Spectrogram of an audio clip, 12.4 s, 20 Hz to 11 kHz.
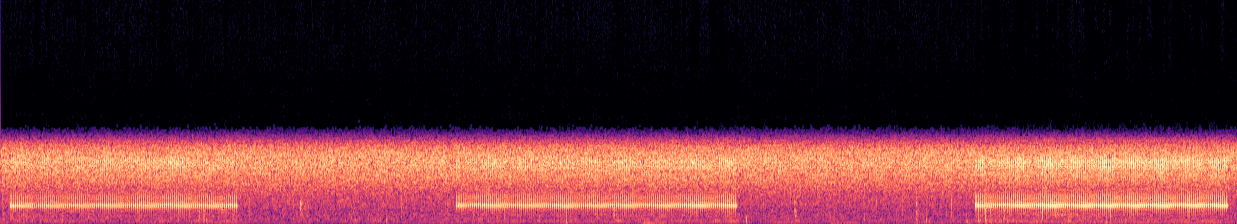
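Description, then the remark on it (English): A telephone in room 304 rings unanswered, heard through the line as three long buzzing rings separated by pauses of silence, over a steady faint hiss with no voices. “There doesn't seem to be any answer.”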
